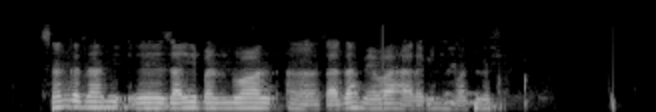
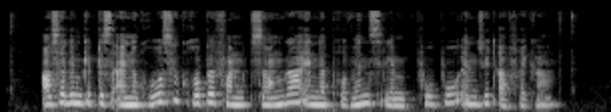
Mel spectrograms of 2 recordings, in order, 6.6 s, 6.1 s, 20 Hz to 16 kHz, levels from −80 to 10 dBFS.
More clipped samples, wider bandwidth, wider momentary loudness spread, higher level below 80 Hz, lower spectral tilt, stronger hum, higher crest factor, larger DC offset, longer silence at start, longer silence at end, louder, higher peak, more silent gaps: neither; second, 7 kHz vs 11.5 kHz; first, 13 LU vs 10 LU; about the same, -62 dBFS vs -58 dBFS; first, -8.5 dB/octave vs -5.5 dB/octave; neither; about the same, 18 dB vs 16 dB; neither; about the same, 0.45 s vs 0.4 s; second, 0.4 s vs 0.55 s; second, -23 LUFS vs -20 LUFS; second, -6 dBFS vs -2 dBFS; first, 5.75-5.82 s, 6.01-6.05 s vs none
